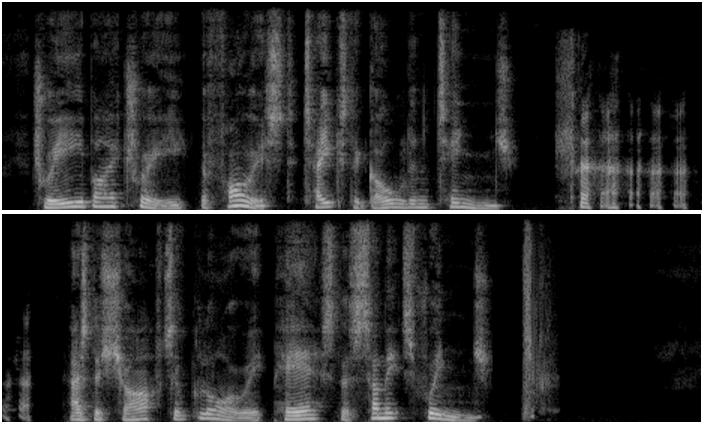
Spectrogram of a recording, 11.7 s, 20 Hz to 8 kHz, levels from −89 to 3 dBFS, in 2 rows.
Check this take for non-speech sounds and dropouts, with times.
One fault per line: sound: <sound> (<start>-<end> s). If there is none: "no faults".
sound: laugh (4.6-6.2 s)
sound: sneeze (10.2-10.5 s)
